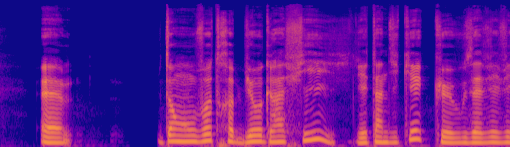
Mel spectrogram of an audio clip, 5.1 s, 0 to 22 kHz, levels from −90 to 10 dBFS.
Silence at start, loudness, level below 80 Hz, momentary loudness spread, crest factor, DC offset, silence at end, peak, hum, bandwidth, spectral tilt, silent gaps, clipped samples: 0.4 s; -21 LUFS; -48 dBFS; 6 LU; 20 dB; under 0.1%; 0 s; -2 dBFS; none; 18.5 kHz; -5.5 dB/octave; 1.31-1.54 s; under 0.1%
